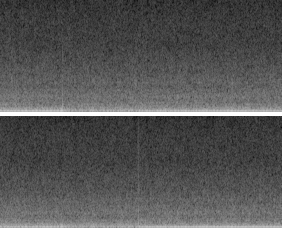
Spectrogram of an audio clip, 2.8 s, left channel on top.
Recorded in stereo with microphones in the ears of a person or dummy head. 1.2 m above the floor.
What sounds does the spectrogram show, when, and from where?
Only background noise.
